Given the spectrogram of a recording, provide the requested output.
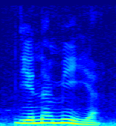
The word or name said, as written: ena mia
